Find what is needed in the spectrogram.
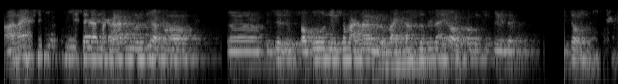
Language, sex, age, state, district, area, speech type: Odia, male, 60+, Odisha, Angul, rural, conversation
